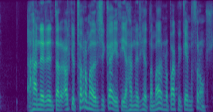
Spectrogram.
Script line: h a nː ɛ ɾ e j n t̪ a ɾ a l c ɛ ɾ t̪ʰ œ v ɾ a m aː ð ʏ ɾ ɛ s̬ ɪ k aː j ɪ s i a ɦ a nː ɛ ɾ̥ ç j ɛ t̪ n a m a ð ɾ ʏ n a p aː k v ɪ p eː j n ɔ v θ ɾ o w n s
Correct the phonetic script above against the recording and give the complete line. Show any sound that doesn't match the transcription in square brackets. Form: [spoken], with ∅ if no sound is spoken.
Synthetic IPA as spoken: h a nː ɛ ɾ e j n t̪ a ɾ a l c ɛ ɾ t̪ʰ œ v ɾ a m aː ð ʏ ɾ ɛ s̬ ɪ k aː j ɪ [θ] i a ɦ a nː ɛ ɾ̥ ç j ɛ t̪ n a m a ð ɾ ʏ n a p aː k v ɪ [c] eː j [m] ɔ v θ ɾ o w n s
